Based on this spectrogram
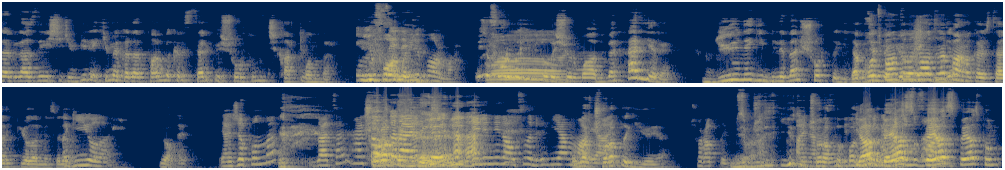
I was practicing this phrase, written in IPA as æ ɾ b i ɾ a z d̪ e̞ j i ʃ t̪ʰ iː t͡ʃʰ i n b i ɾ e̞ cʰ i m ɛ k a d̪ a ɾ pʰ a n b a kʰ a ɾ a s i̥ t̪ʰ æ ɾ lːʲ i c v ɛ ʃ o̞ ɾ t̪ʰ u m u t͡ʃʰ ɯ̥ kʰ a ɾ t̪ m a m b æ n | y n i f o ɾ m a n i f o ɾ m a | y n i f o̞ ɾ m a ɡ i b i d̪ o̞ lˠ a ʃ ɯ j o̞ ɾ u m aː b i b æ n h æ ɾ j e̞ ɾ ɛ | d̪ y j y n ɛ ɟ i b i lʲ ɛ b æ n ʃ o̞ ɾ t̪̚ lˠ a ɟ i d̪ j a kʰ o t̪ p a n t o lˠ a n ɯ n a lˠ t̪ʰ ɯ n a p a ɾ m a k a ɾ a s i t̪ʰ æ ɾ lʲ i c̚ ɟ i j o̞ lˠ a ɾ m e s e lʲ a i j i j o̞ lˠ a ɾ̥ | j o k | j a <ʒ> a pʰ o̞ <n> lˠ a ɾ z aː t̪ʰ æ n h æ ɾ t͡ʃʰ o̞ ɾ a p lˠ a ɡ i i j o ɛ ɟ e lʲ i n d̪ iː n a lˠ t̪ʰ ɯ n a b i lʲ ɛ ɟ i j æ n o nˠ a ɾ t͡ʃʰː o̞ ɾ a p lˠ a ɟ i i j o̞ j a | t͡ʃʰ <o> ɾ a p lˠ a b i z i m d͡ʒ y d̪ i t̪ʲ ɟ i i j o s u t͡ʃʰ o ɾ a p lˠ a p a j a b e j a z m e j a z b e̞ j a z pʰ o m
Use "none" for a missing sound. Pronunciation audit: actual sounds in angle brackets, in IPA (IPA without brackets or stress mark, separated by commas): ʒ, n, o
